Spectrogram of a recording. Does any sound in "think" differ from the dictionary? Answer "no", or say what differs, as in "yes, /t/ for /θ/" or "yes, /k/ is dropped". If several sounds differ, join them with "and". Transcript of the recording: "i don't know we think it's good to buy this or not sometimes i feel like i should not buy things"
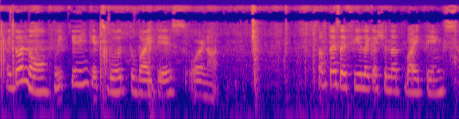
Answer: yes, /t/ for /θ/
